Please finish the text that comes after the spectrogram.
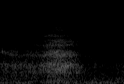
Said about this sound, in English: oh sorry, I'm yawning. I'm not tired, I'm just you know, sometimes I get the yawns.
